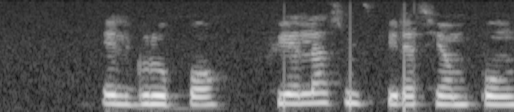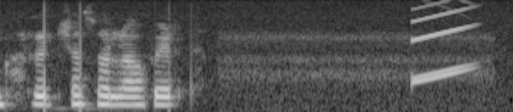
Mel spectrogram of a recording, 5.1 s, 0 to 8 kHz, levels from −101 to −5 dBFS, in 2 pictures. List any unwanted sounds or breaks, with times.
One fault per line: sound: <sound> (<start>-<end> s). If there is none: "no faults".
sound: chirp (4.6-5.0 s)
